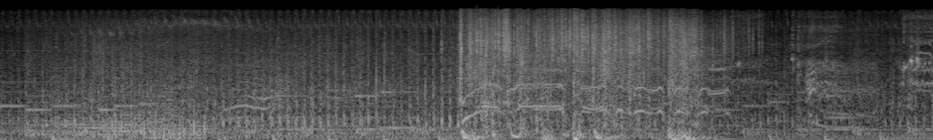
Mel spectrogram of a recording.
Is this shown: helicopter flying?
yes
